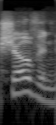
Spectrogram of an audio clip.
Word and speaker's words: Chauvin: Derek Chauvin. It's pronounced Chauvin.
